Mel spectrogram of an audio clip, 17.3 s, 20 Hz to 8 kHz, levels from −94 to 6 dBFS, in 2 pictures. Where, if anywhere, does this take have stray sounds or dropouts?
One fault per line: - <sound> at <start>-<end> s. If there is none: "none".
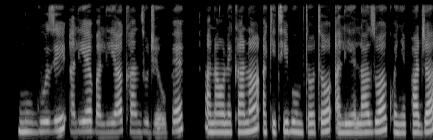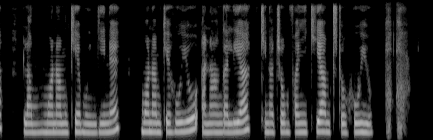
- cough at 16.4-16.9 s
